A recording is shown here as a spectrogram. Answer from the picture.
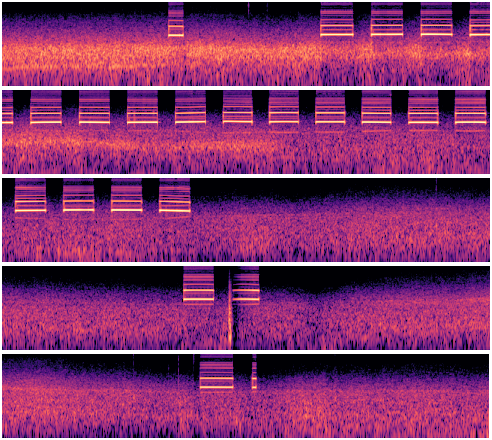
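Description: Paragliding variometer beeping in a fast, even run of short high tones, about two a second, the sound it makes to signal climbing in rising air; a couple of shorter beep bursts follow later. Steady wind rushes on the microphone throughout.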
